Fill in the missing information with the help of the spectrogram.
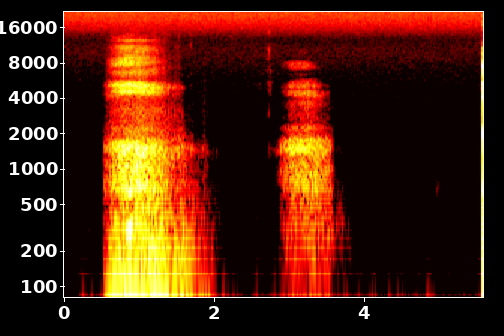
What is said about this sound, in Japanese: ほら、吐息を吹きかけるたび体がピクピクしてる。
